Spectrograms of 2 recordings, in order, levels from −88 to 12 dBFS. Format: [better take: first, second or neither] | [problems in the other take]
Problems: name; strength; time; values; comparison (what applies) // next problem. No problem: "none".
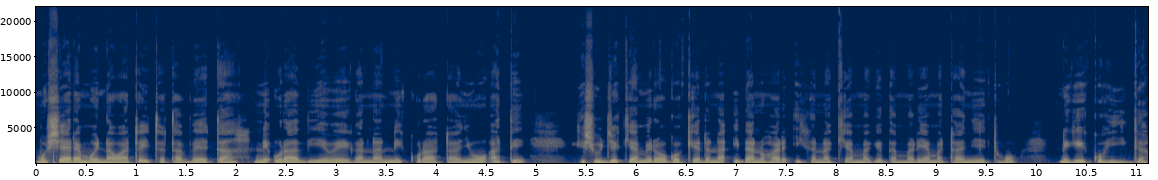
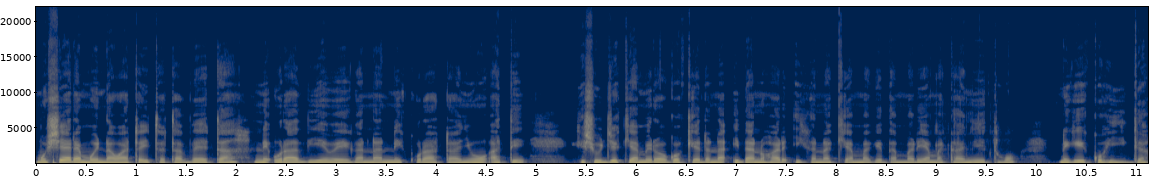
first | noise reduction (neural mask model Resemble Enhance denoiser)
